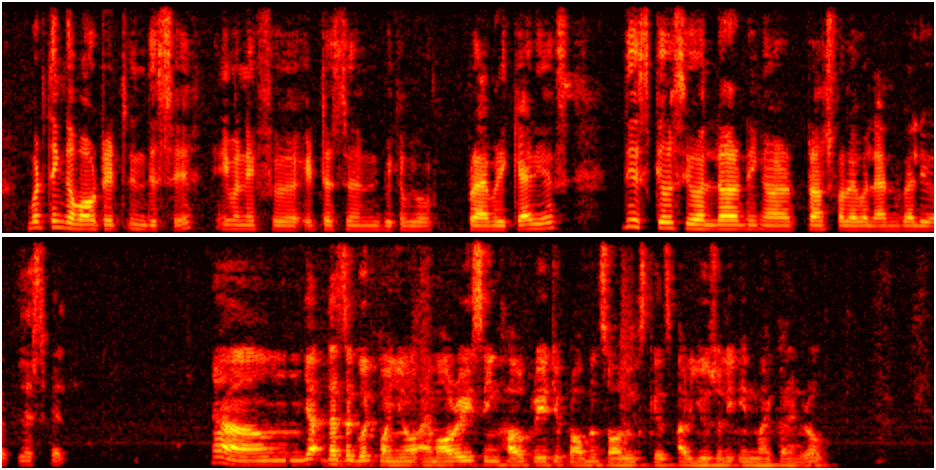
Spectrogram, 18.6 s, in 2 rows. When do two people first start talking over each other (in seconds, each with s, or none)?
none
